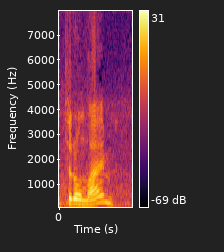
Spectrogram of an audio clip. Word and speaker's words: Trondheim: Oh, Trondheim.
